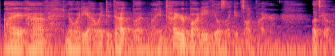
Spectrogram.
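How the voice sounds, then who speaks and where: A woman's voice: rumbling low, normal speed, noisy background. A woman playing an anxious but stubborn research doctor in an audio drama, earnest and pleading. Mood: urgent. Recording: echoing room, music behind.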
